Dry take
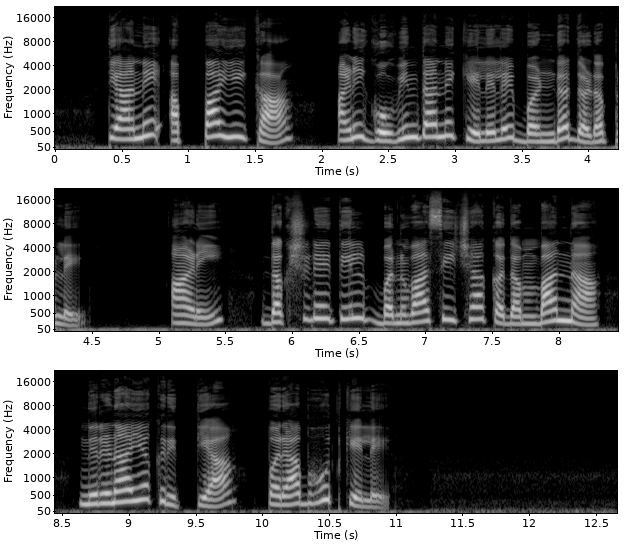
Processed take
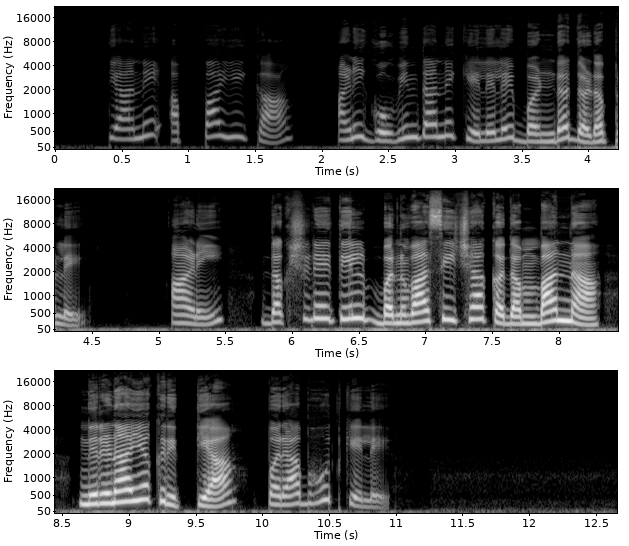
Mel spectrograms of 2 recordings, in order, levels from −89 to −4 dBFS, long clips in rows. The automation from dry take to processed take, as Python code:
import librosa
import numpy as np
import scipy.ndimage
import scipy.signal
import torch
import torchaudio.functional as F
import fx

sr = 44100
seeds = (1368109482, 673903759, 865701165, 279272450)

y = fx.gain(x, sr, db=fx.line((1.73, -14.5), (2.28, -7.0), (2.97, -7.0), (4.1, 3.0), (5.93, 3.0), (6.44, 11.0), (9.59, 11.0), (10.48, 0.5)))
